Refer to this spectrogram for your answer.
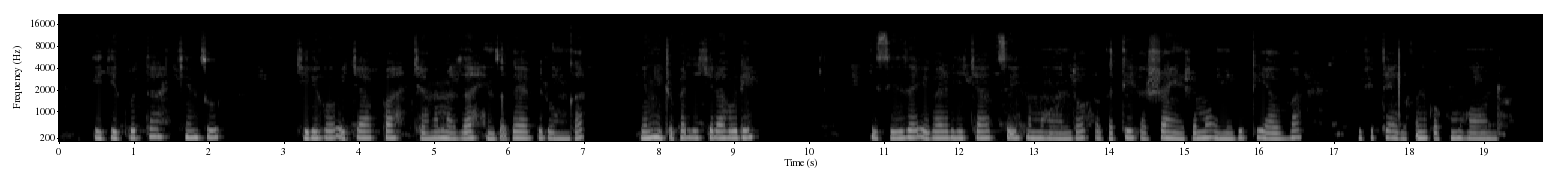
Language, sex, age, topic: Kinyarwanda, female, 18-24, finance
